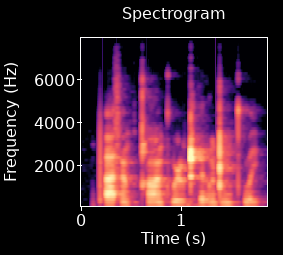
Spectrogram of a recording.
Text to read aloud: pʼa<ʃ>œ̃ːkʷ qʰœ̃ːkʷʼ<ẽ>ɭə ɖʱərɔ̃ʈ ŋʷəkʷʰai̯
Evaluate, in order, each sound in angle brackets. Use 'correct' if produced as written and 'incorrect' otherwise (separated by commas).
incorrect, incorrect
